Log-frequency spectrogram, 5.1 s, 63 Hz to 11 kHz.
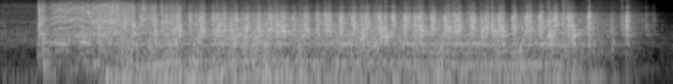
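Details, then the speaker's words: LS-swapped Chevy C10 V8 just after start-up: it runs with a loud, uneven clunking clatter near the flywheel end; suspected starter not disengaging from the flex plate, not confirmed. "Let me just run it again, and it seemed pretty clunky in there."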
